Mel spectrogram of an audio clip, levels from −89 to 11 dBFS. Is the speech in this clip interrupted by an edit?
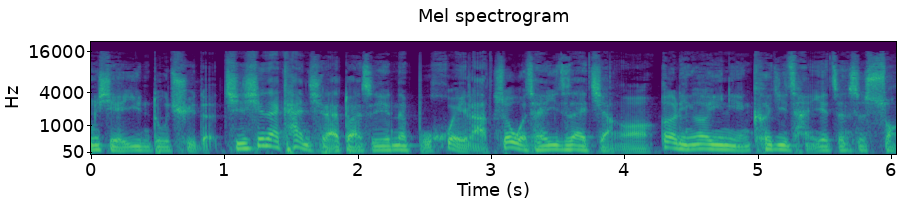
yes; 1 cut; at 3.0 s

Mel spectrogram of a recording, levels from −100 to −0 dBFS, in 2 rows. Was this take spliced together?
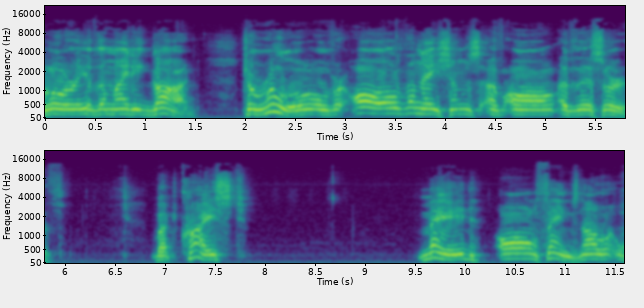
no; 0 cuts

